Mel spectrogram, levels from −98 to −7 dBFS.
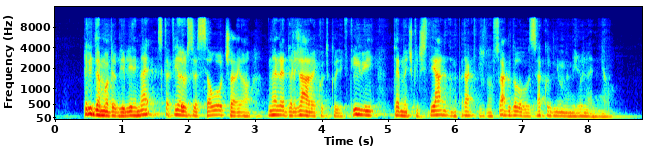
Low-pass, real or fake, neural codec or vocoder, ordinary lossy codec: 10.8 kHz; fake; codec, 24 kHz, 1.5 kbps, HILCodec; none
